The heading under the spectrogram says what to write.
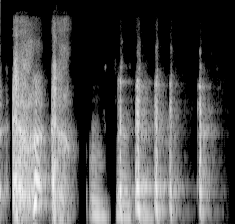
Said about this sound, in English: So glad I didn't cough in the middle of that. No, you did not. No, it was... I'm going to do one now.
